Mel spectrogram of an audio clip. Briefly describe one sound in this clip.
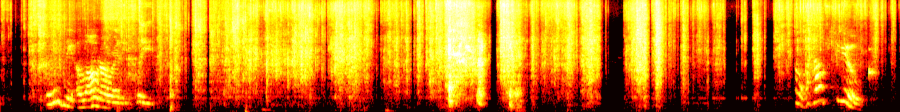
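Wrapping paper rustles and crinkles as a gift is unwrapped.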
